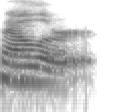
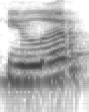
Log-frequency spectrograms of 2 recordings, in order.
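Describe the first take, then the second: First: The first vowel is an 'e' sound. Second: The first vowel is an 'i' sound. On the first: The speaker calls it right. "tapi feller" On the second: The speaker calls it wrong. "bukan filler"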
